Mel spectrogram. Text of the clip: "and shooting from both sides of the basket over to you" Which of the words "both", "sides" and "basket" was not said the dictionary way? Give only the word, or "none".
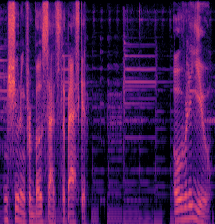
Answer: none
